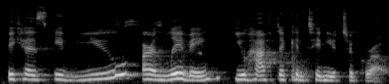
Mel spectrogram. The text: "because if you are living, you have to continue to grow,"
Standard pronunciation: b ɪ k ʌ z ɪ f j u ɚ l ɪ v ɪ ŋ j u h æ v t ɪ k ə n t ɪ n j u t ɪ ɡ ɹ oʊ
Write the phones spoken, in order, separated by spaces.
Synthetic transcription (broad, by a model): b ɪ k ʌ z ɪ f j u ɚ l ɪ v ɪ ŋ j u h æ f t ɪ k ə n t ɪ n j u t ɪ ɡ ɹ oʊ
